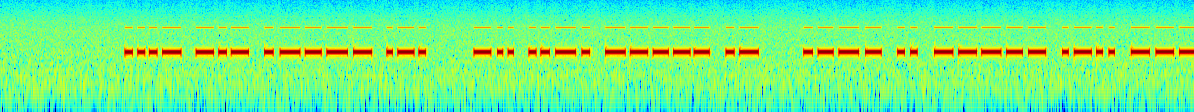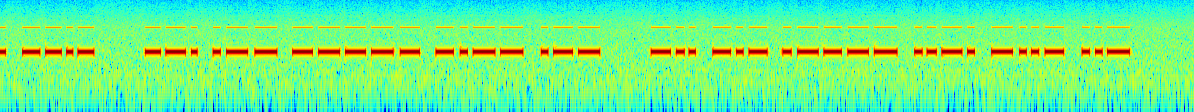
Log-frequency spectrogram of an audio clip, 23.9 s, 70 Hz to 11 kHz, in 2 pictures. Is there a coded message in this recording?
Yes: Morse code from 1.2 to 23.3 s, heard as a keyed tone, hand-sent with a straight key, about 19 wpm, 1060 Hz. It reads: VK1R DF0A JI0LOQ GW0YW DK1FXU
